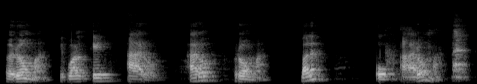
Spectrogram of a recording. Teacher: siempre pronunciamos la r de forma simple no doble no fuerte incluso a principios de palabra · la pronuncia a ti o restituta supone que la r sonaba igual que en español la r suave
